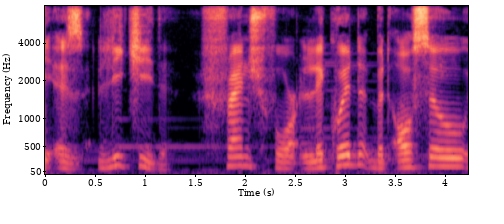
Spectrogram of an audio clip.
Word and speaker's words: liquide: Let's pronounce this beautiful name together. Jacqueline. Jacqueline. Jacqueline. Number 3 is liquide, French for liquid, but also used to mean cash.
